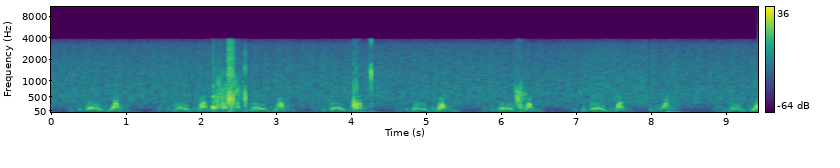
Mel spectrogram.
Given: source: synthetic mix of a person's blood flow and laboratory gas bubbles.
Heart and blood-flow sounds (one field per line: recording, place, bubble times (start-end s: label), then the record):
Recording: Doppler ultrasound of blood flow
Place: precordium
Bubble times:
2.11-2.52 s: bubbles
2.55-2.62 s: bubbles
4.00-4.12 s: bubbles
4.23-4.30 s: bubbles
6.18-6.35 s: bubbles
From the record:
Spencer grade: 2 (many but less than half of the cardiac periods contain bubble signals, singularly or in groups)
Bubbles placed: anywhere in the cardiac cycle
